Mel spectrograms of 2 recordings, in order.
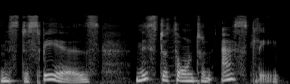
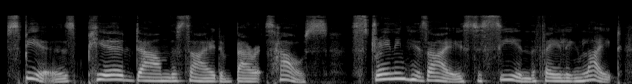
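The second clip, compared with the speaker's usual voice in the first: ordinary delivery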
